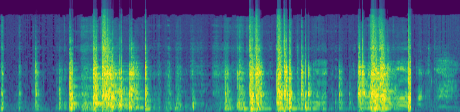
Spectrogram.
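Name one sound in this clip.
A man rubs and scrapes a metal panel by hand.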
